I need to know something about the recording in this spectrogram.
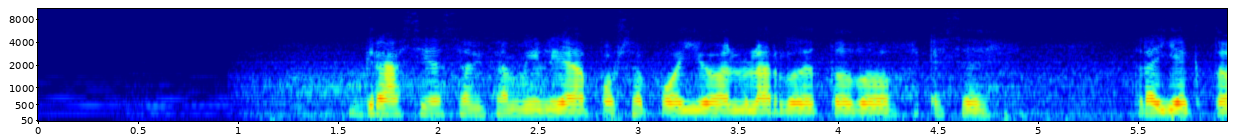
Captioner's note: speaking Spanish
